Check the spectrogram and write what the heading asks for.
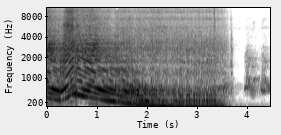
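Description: Crash-damaged 2013 Kawasaki ZX-6R's inline-four engine revved by hand: two quick throttle blips about half a second apart, then the revs fall slowly back toward idle. The engine sound drops away abruptly near the end.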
